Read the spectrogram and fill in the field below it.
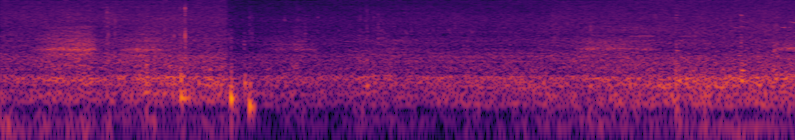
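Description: Honeybees buzz steadily around a hive just after a queen is released into it, a continuous close insect hum with a couple of brief knocks partway through.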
